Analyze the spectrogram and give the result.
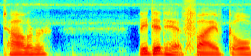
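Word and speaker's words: Taliaferro: if you look at talifaro county which is pronounced toler they did have five gold mines here but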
